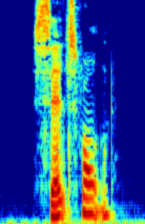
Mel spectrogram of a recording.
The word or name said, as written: salgsvogn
